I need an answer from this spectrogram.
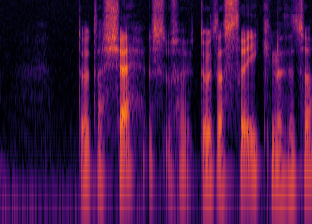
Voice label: "streic", welsh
